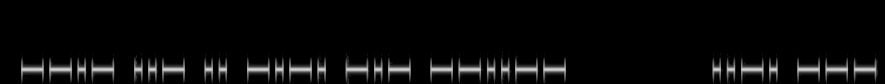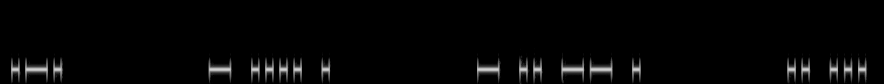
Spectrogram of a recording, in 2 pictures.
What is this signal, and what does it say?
Morse code, heard as a keyed tone, about 17 wpm, 700 Hz. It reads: QUICK, FOR THE TIME IS
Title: 3x Word-Spacing - Sentences from Top 500 Words - 17wpm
